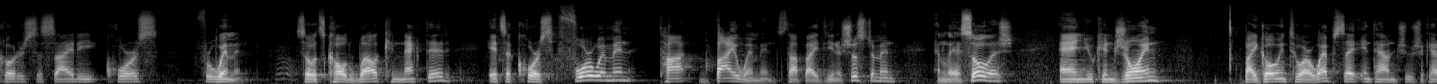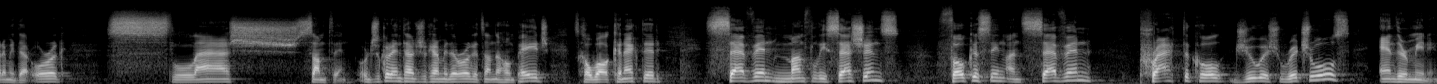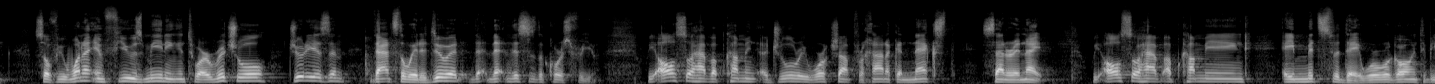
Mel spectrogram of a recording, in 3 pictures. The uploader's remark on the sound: Recorded live at the Intown Jewish Academy.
